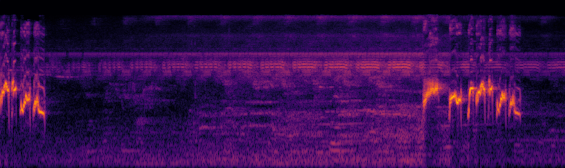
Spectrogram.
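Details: Red-whiskered bulbul kept for training caged birds, heard as decoy song: a short burst of fluty, warbling notes, a pause with soft background noise, then a longer run of quick, rising and falling whistles.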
